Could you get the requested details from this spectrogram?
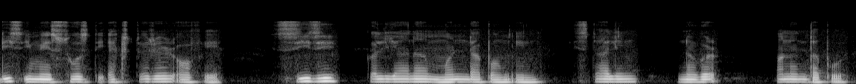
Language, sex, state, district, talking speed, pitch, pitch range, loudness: English, male, Sikkim, Gangtok, 100 wpm, 120 Hz, 110-125 Hz, -16 LUFS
